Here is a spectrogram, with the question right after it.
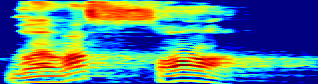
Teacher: صاد کو پور پڑھیں گے کیونکہ حروف مستعلیہ میں سے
